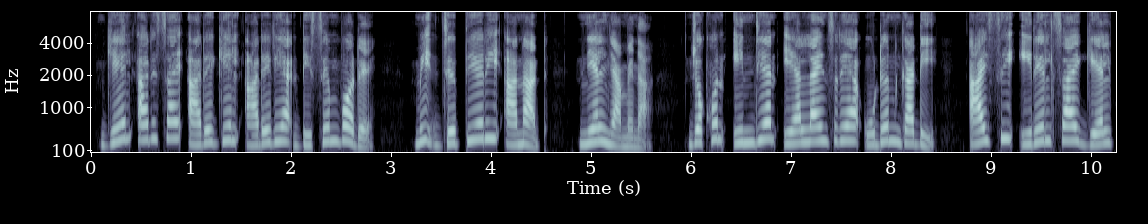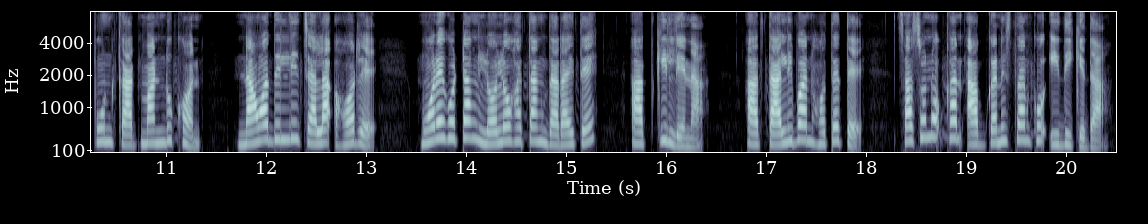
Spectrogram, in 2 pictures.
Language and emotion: Santali, neutral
